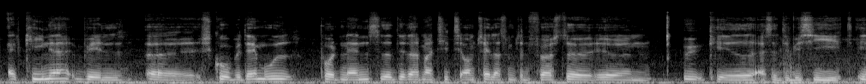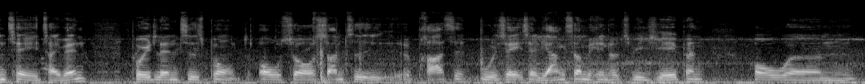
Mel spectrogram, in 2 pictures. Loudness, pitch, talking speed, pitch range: -21 LUFS, 110 Hz, 150 wpm, 100-115 Hz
